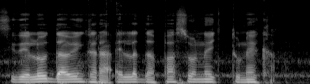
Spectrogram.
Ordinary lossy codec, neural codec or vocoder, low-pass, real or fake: none; none; none; real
